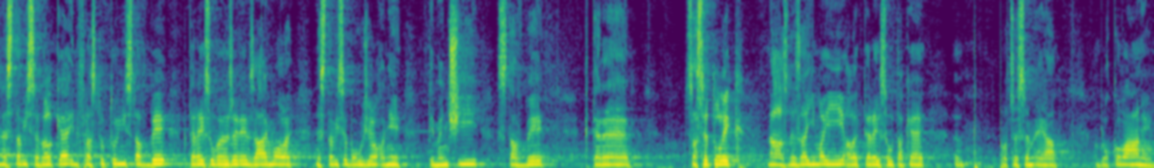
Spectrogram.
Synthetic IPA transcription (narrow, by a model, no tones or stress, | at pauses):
nɛst̪aviːsɛvɛlkɛːʔɪnfɾast̪ɾuk̚t̪uɾɲiːst̪avbɪkt̪ɛɾɛːjso̞wvɛvr̝ɛjnɛːmzaːjmualɛnɛst̪aviːsɛbo̞ɦuʒɛlʔaɲɪt̪ɪmɛnʃiː | st̪avbɪ | kt̪ɛɾɛː | z̥asɛt̪o̞lɪk | naːsnɛzajiːmajiːalɛkt̪ɛɾɛːjso̞wt̪akɛː | pɾo̞t͡sɛsɛmɛja | blo̞ko̞vaːnɪ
